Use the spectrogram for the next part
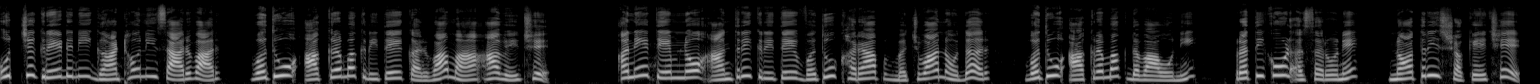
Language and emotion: Gujarati, neutral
